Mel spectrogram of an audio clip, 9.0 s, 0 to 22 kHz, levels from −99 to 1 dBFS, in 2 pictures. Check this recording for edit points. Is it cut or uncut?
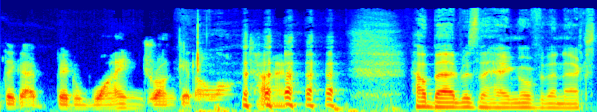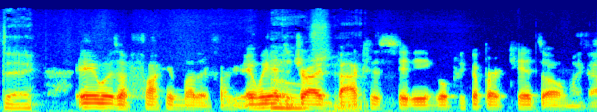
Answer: uncut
